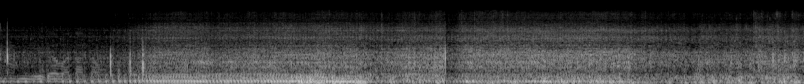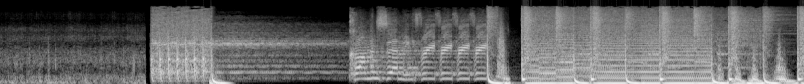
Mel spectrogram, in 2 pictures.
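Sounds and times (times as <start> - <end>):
motorcycle engine running: 0.0 - 9.5
loud electronic music: 9.6 - 16.0.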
